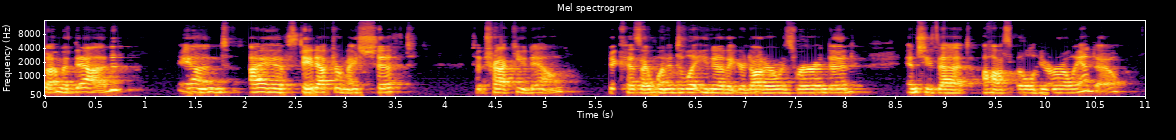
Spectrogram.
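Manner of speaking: emotional voice with rising, breaking-through feeling. Recounting an officer's call about a daughter's accident, getting emotional. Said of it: "I'm sorry, I'm gonna get emotional".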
